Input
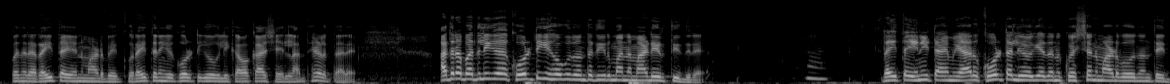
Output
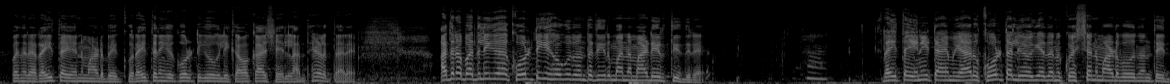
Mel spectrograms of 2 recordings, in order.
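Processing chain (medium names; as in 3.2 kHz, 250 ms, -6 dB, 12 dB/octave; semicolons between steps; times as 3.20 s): crackle 180 per s -49 dBFS; spectrum-flattening compressor 2:1; trim -8 dB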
